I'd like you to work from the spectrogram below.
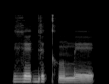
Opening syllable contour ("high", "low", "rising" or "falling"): high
